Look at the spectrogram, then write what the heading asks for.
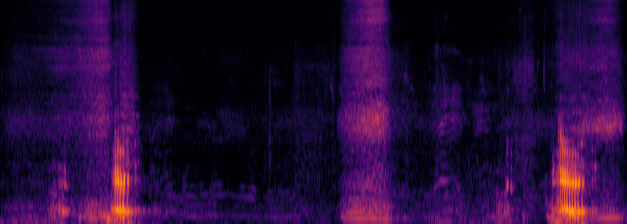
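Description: An Ongole bull gives short, harsh, roaring bellows in three loud bursts, with people talking.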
